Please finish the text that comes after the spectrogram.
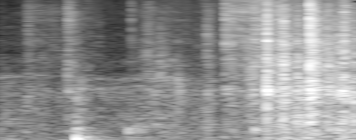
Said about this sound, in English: Hear that sound? Hear those pages rustling? It's time to break out the paper notes, people.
